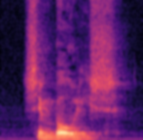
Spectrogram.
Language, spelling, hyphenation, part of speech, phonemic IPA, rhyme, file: Dutch, symbolisch, sym‧bo‧lisch, adjective / adverb, /sɪmˈboːlis/, -oːlis, Nl-symbolisch.ogg
- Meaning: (adjective) symbolic; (adverb) symbolically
